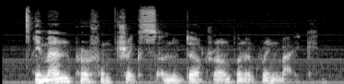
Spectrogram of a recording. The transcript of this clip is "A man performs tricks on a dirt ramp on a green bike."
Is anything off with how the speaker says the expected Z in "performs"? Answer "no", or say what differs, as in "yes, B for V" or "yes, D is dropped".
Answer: yes, Z is dropped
